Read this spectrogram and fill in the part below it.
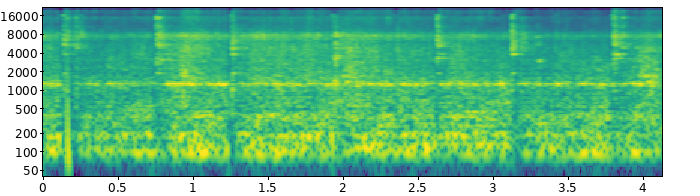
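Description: Cut taro root pieces frying in oil, a loud continuous sizzle and crackle with intermittent stirring scrapes; no speech.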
